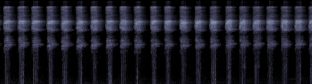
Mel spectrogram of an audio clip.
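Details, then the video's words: A katydid sounds its loud call after dark, recorded as masteran for songbirds; each pulse is a bright, hissing high chirp, repeated steadily about three times per second. "walang kecek masteran untuk semua jenis burung||suara asli alam"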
